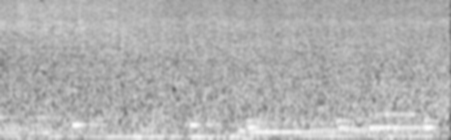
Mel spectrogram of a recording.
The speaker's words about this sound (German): Stege über einen, ich will es jetzt nicht einen Wasserfall nennen, aber einen Fluss, der im Berg runterfließt. Ähm, irgendwie sieht es sehr cool aus alles. Hat ein bisschen was Traditionelles. Ich finde es sehr süß. Und das Wasser sieht so klar aus.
